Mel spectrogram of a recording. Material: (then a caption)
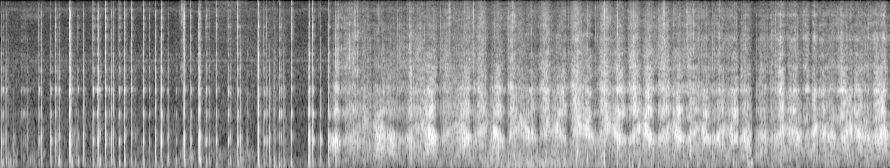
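Metal. Fingertips tap on the shiny metal lid of an unopened Fortnum & Mason fruit cake tin with the cake still inside, with sticky tape on the rim adding to the sound. About five seconds of quick, separate, dry taps give way to a continuous rapid flurry of tapping and light scratching. Underneath runs a faint hollow metallic tone in the mid range.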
